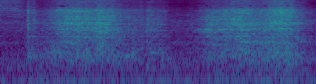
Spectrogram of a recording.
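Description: Two rubbing swishes, about a second each, as a hand brushes against or right by the phone's microphone. A steady low hum sits underneath.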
